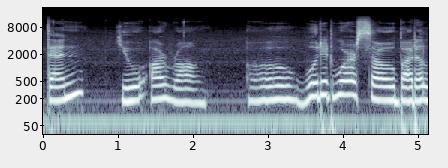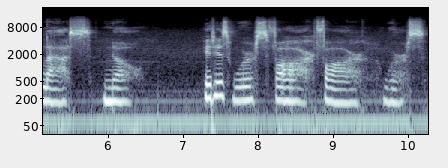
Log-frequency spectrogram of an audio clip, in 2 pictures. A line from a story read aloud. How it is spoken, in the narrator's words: said solemnly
